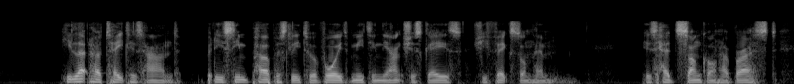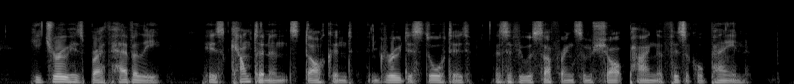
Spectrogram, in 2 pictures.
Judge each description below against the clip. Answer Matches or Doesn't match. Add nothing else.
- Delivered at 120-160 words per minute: Doesn't match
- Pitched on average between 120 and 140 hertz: Doesn't match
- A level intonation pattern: Matches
